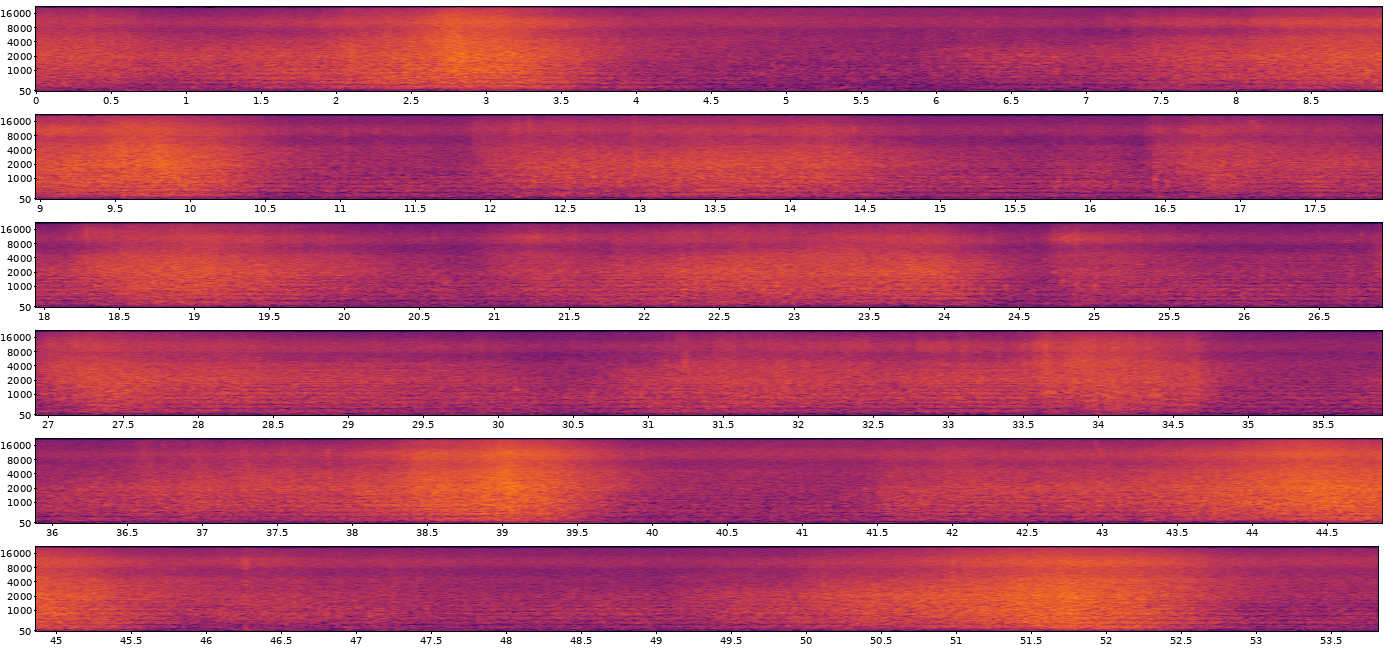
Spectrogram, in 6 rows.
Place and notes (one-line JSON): {"title": "六塊厝, Tamsui Dist., New Taipei City - the waves", "date": "2016-04-16 07:16:00", "description": "Aircraft flying through, Sound of the waves\nZoom H2n MS+XY", "latitude": "25.24", "longitude": "121.45", "altitude": "5", "timezone": "Asia/Taipei"}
